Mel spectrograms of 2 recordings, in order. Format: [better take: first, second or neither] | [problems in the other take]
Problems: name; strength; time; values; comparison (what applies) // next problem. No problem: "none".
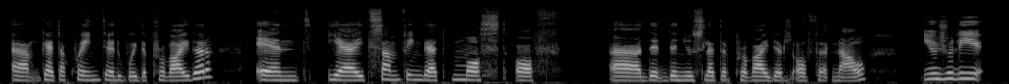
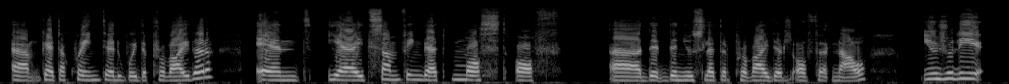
first | distortion; slight; 10 dB below the speech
